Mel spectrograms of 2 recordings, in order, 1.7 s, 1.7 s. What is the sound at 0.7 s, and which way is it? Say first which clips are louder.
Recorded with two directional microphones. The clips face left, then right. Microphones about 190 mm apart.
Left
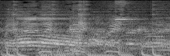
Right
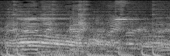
Music: even; centre (ahead or behind).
